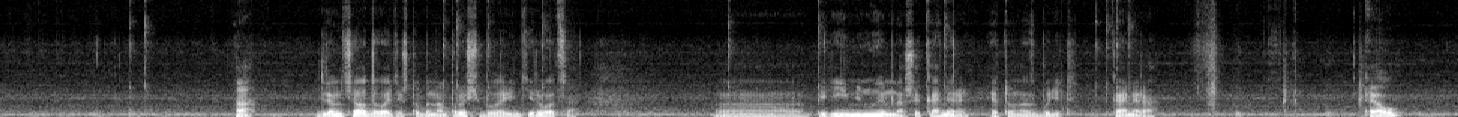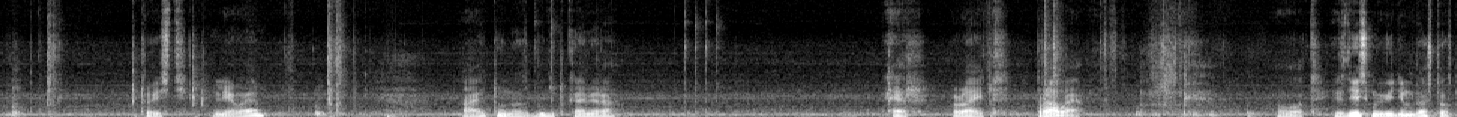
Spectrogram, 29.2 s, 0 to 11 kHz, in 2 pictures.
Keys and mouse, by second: 2.0-5.0 drag, 5.6 click, 8.0 click, 9.8 click, 11.7-18.4 drag, 20.4 click, 22.0 click, 22.2-25.6 drag.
